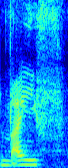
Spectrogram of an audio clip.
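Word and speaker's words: knife: थ वर्ड्स के एन जो कि साइलेंट होता है के लेटर नाइफ या फिर राइट यह सब रिस्ट तो कुछ और टॉपिक इसमें जो है वो कवर किए गए हैं।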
